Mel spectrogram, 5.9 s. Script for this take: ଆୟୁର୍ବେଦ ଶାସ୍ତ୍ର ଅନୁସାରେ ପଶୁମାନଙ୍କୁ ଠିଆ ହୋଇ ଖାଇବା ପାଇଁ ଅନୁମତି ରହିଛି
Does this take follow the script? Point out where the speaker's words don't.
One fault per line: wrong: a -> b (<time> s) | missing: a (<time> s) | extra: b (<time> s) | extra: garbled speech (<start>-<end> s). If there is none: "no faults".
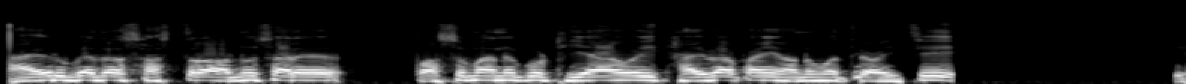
no faults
